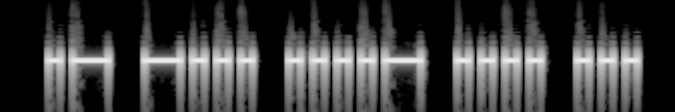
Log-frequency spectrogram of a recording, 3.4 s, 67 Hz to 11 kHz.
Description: Morse code, heard as a keyed tone, about 20 wpm, 700 Hz. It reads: AB4HS
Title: Speed Racing - USA 2x2 Call Signs 17wpm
